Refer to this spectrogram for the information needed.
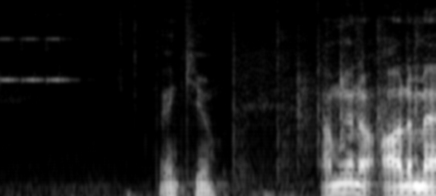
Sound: applause

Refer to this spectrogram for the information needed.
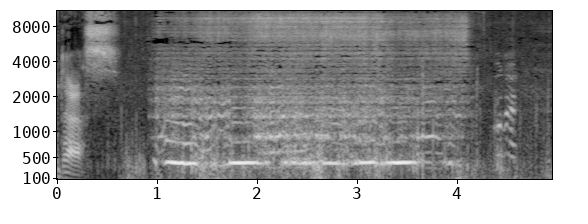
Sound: sounds of conch

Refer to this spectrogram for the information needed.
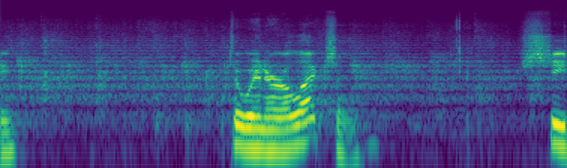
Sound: audience applauding

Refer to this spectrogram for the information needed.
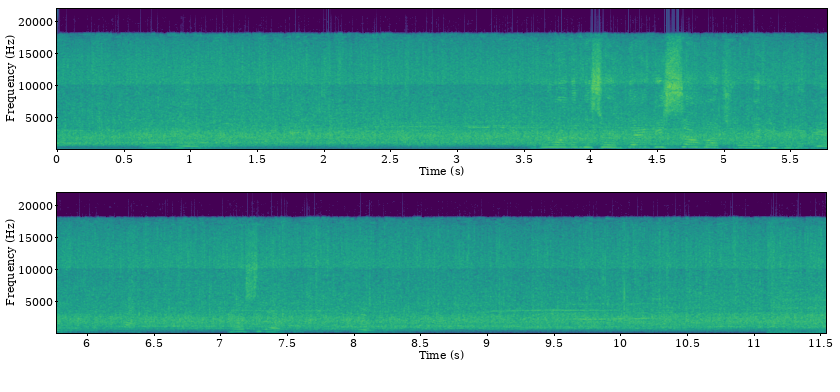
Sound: applause

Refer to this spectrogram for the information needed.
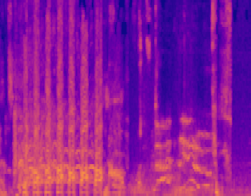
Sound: laughs; woman on Phone

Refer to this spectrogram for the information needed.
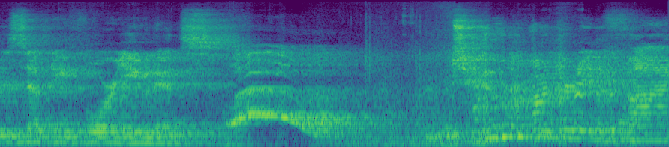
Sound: man whoops loudly

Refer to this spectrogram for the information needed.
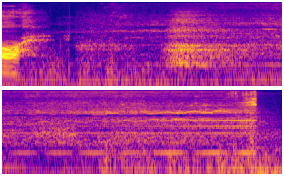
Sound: dramatic sound effects

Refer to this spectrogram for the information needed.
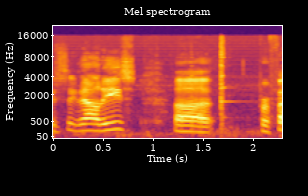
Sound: egg clanks

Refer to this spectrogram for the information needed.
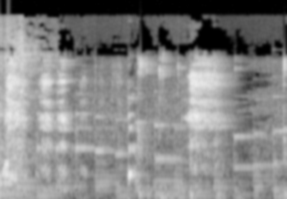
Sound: laughs

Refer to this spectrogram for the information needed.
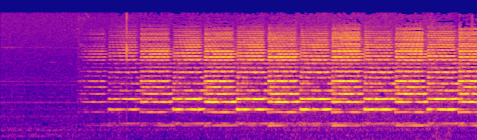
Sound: siren sounds

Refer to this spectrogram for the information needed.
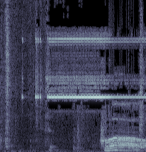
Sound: metre beeping

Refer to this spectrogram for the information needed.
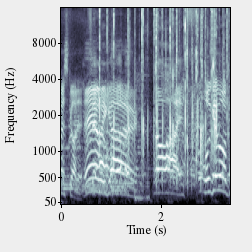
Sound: contestants clapping

